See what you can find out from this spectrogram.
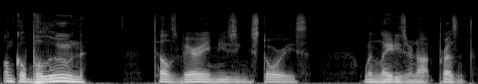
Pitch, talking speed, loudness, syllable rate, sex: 110 Hz, 125 wpm, -18 LUFS, 5.7 syllables/s, male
